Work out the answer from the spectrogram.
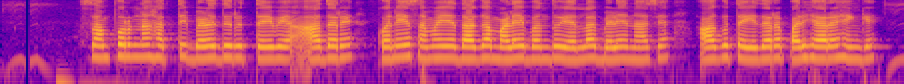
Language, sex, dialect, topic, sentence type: Kannada, female, Central, agriculture, question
